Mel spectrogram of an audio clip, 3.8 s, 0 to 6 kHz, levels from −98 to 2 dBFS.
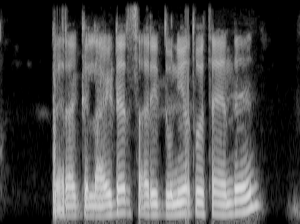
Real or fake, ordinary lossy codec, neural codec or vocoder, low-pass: real; Opus, 64 kbps; none; 5.4 kHz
